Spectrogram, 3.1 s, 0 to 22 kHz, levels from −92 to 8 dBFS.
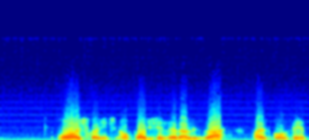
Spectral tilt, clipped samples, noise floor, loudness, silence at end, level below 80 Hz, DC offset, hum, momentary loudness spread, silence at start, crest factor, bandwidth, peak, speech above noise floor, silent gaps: -8 dB/octave; under 0.1%; -50 dBFS; -17 LUFS; 0.05 s; -48 dBFS; under 0.1%; 60 Hz at -50 dBFS; 6 LU; 0.6 s; 12 dB; 5.8 kHz; -6 dBFS; 33 dB; none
